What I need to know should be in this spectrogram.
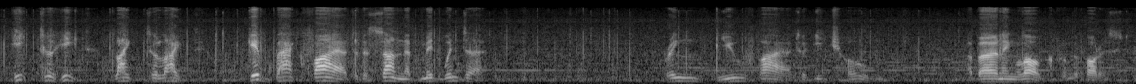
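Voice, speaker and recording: A man's voice: mid-range voice, lightly acted. An actor, a man, playing a solemn hunter-shaman in a radio play, with a reverent, declamatory, incantatory delivery. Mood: fervent invocation. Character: solemn male shaman of a reindeer-hunting people. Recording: noisy old radio play recording.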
